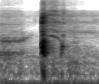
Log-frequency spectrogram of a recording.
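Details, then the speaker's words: A person with a cough, recommended Canadian cough syrup: one short, abrupt cough with a faint throat-clearing tail. "Shut up. I'm sick of listening you cough."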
